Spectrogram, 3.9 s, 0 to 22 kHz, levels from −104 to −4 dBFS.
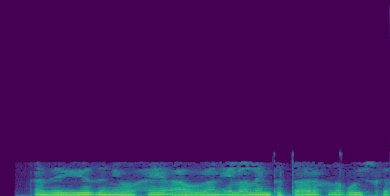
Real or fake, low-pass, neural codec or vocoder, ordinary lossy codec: real; 19.8 kHz; none; AAC, 16 kbps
